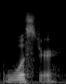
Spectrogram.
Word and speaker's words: Worcester: And he says it's pronounced Worcester, which, you know, in the California accent that we both sport, that vowel sound just isn't used. – It's Worcester. – It's Worcester. – Worcester. – Yeah. It's not Worcester.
